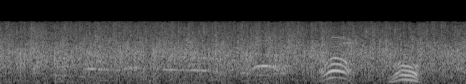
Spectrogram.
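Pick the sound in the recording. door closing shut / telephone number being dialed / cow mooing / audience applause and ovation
audience applause and ovation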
